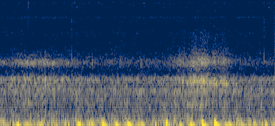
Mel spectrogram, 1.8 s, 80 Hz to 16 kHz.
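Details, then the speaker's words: Antique Hunter R-36 36-inch ceiling fan with 2-speed pull chain, running: low, quiet, even hum with no clicking or scraping. Bearings are in good shape and the motor runs smooth and healthy. "Nothing here, she runs quiet."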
